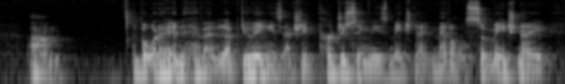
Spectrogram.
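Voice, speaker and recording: A man with an American accent talks at a fairly quick pace and fairly low pitch. His intonation is fairly even, and room echo is audible. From Wisconsin, US Upper Midwest. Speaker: tabletop miniatures hobbyist YouTuber. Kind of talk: casual show-and-tell video. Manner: hesitant, many fillers.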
